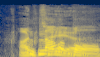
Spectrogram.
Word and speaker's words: Nullarbor: Nullarbor. – Nullarbor. – I don't know the correct... What is the correct pronunciation? – Pronunciation. Yeah. Nullarbor. – You sure? – Yes. It's not a ball.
